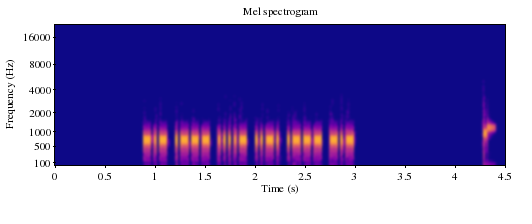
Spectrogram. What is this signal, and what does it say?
Morse code, heard as a keyed tone, about 41 wpm, 700 Hz. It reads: KJ4FJK
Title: USA Call Signs - 6 Characters - 6x Character Spacing - 45wpm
